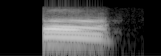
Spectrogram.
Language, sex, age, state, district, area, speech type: Manipuri, male, 45-60, Manipur, Kangpokpi, urban, conversation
